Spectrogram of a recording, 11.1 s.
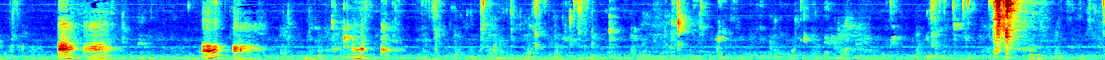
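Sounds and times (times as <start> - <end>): low steady hum: 0.0 - 11.0
person chewing: 2.8 - 11.0.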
